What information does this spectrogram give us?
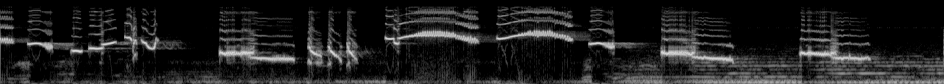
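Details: Oriental magpie-robin singing steadily in the afternoon, used as a lure to prompt birds to sing: quick rising whistles, arched high notes repeated twice, then several falling slurred phrases.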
